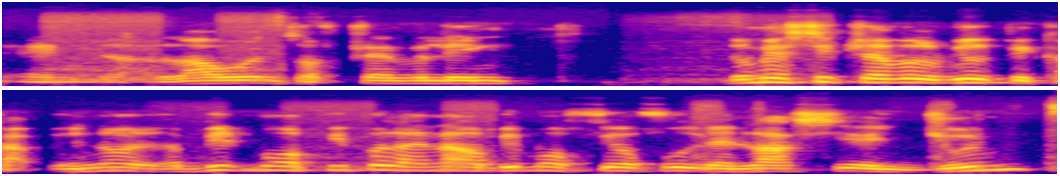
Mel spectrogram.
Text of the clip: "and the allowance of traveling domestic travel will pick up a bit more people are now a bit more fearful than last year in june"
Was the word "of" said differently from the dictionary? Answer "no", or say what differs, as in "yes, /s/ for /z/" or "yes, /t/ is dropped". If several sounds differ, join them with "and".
yes, /f/ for /v/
